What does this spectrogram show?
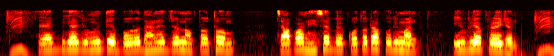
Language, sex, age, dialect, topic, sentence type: Bengali, male, 36-40, Northern/Varendri, agriculture, question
